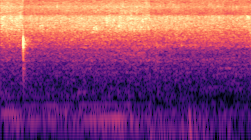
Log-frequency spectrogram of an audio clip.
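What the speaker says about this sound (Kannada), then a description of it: "ಇವಾಗ ಕಡಲೆಪಪ್ಪು, ಕಡಲೆ ಬೀಜ, ಕರ್ಬೇವಿನ ಸೊಪ್ಪು, ಒಣಮೆಣಸಿನ್ಕಾಯಿ, ಬೆಳ್ಳುಳ್ಳಿ ಎಲ್ಲ ಚೆನ್ನಾಗಿ ಫ್ರೈ ಆಗಿದೆ" Chana dal, peanuts, curry leaves, dried chillies and garlic sizzle in hot oil for a ragi avalakki snack, a steady close frying hiss with a couple of faint clicks of stirring.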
